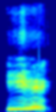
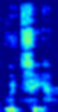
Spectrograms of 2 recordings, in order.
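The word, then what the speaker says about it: 家: Pronounced ie, pronounced ka, pronounced ke, pronounced uchi. Sometimes pronounced ya even.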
